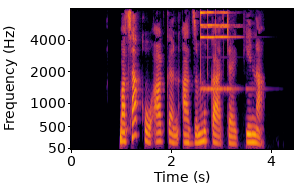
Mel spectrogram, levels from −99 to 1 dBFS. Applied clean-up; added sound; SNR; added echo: neural mask model RNNoise.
